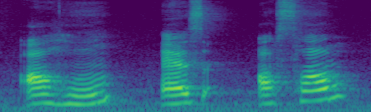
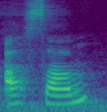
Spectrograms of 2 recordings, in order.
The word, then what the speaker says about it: Assam: The British pronounce asam or Assam which become the modern name.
